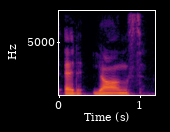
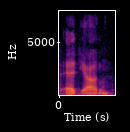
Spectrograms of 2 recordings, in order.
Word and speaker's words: Ed Yong: And everyone points out that I mispronounced Ed Yong's name. Ed Yong, not Ed Young.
